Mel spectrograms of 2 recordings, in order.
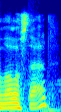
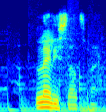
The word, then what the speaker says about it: Lelystad: If we either continue to Hilversum or we go back to Lelystad. Yeah, sorry, but butchering the English pronunciation there. Lelystad, there we go.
